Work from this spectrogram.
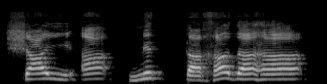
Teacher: ایک زبر کو برقرار رکھیں گے شیئا، دوسری زبر کو نون زیر نی بنائیں گے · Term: نون قطنی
